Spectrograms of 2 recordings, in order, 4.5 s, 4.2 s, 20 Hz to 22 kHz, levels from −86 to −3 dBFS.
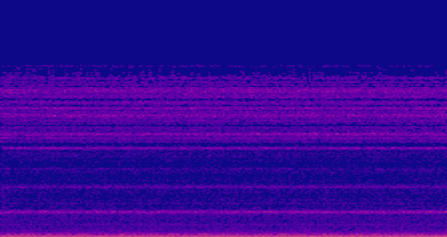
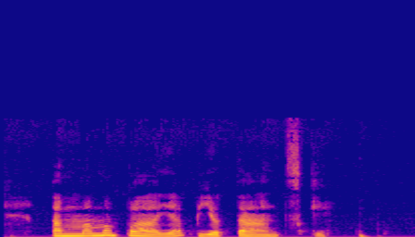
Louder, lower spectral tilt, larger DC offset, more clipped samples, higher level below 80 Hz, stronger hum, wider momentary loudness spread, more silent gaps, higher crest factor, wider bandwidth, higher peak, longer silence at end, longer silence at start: second, -49 LUFS vs -18 LUFS; second, -4.5 dB/octave vs -8 dB/octave; neither; neither; second, -56 dBFS vs -50 dBFS; first, 50 Hz at -50 dBFS vs none; second, 1 LU vs 21 LU; neither; second, 12 dB vs 18 dB; first, 16 kHz vs 10 kHz; second, -36 dBFS vs 0 dBFS; second, 0 s vs 0.5 s; second, 0 s vs 0.55 s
